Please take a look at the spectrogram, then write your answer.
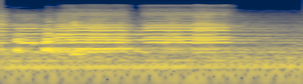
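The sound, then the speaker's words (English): Car horns honk in a sustained, blaring burst lasting over a second, loud, with the tone shifting slightly as overlapping horns sound together before tapering off. “Better honk on that one.”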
